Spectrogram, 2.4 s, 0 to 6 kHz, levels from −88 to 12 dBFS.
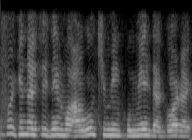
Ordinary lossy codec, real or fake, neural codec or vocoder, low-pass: none; fake; codec, 16 kHz, 2 kbps, FreqCodec, smaller model; 5.4 kHz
